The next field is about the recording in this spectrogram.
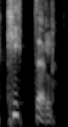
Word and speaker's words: Kittel: Jag har hört både shit Kittel och Kittel, men det är Kittel som mm.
